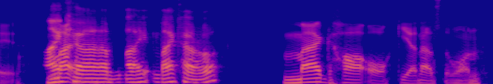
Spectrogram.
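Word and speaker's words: Mag'har: Magha Orc.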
